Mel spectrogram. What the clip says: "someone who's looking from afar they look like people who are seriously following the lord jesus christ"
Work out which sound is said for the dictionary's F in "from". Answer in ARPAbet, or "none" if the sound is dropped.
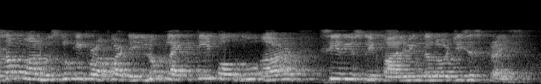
P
